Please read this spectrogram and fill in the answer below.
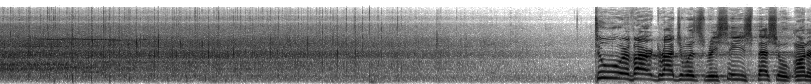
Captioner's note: cheers and applause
